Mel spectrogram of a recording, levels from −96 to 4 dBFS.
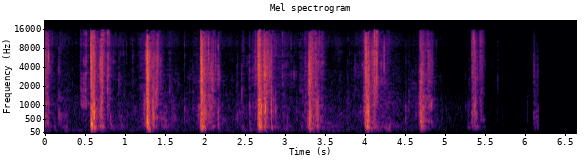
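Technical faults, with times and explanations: throughout: noise suppressor applied to music or sounds. A speech-tuned suppressor treats steady tones and tails as noise, so its gain swings by roughly 15 dB. Unlike compressor pumping, the dips follow how steady the sound is, not how loud it is.
0.16–0.44, 0.93–1.20, 1.64–1.91, 2.21–2.48, 3.51–3.96, 4.34–4.67 s: sound cut by the noise suppressor. Each dip lasts about 0.3 s (about half a second at 3.51) and goes as deep as about 7–8 dB. The sound dims rather than vanishing, and onsets still get through, which separates these dips from dropouts.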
